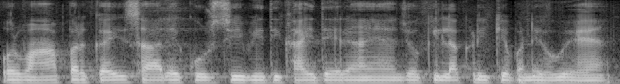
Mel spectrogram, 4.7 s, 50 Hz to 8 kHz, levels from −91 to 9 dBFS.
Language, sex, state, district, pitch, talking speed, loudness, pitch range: Hindi, male, Jharkhand, Ranchi, 100 Hz, 230 wpm, -13 LUFS, 100-105 Hz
